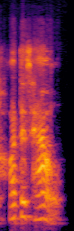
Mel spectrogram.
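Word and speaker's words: Hotazel: at the town called hot as hell it's not spelled like that but that's how you pronounce it um and it's really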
